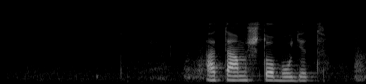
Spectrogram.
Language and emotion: Russian, neutral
